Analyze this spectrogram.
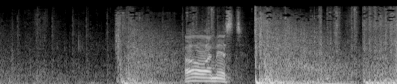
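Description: Gunshots crack and bang.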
